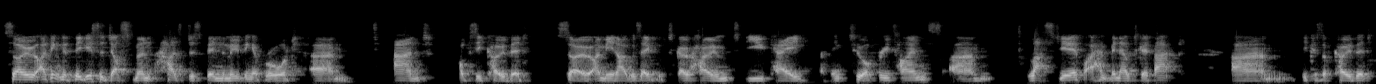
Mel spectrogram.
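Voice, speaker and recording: A young man from England with an English accent, answering interview questions in a relaxed, rambling way with lots of fillers. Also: low-pitched, a little fast, lo-fi sound. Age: young adult. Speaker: postdoc researcher guest.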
